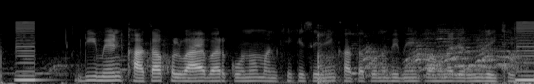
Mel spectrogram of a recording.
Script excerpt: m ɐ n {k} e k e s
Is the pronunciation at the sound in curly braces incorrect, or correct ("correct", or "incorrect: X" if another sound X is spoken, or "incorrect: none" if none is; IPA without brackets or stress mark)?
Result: incorrect: kʰ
